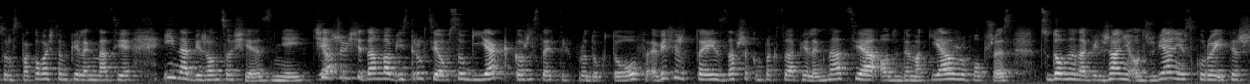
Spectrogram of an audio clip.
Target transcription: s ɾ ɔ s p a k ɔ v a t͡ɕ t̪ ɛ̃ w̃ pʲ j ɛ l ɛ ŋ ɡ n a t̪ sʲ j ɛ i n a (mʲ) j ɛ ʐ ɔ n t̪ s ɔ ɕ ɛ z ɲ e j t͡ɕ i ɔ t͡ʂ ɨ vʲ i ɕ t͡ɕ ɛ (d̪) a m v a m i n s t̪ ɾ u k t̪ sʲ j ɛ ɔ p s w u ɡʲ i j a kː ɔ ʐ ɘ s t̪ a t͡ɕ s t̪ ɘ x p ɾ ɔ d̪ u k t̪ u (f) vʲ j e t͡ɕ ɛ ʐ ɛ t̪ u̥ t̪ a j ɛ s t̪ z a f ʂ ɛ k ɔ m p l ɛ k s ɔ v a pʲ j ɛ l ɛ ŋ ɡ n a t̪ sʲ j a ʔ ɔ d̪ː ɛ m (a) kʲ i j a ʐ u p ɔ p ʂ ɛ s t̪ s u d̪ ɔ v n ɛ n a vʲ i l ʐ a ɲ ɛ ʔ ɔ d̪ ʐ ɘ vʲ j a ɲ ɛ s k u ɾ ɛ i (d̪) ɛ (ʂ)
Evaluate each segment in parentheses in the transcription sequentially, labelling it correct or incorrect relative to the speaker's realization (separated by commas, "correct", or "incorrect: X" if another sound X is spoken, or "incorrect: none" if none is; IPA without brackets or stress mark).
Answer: incorrect: bʲ, correct, correct, correct, incorrect: t̪, correct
